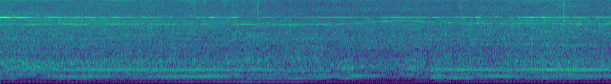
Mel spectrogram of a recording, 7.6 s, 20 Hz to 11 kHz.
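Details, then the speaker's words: Hoover Elite Cyclonic S3825 canister vacuum, first run after new brushroll belt fitted; steady motor whine and airflow rush, no grinding or slapping, brushroll agitating, good suction. Normal running. "the suction on this is really good and i am happy with it it obviously it the performance is obviously fine like you could you could hear it you could hear it actually you know still agitating just like just like a wind tunnel would"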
